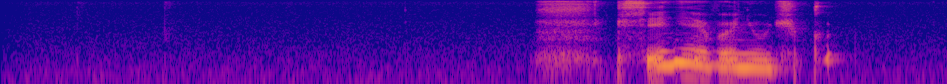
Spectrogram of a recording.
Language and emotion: Russian, sad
